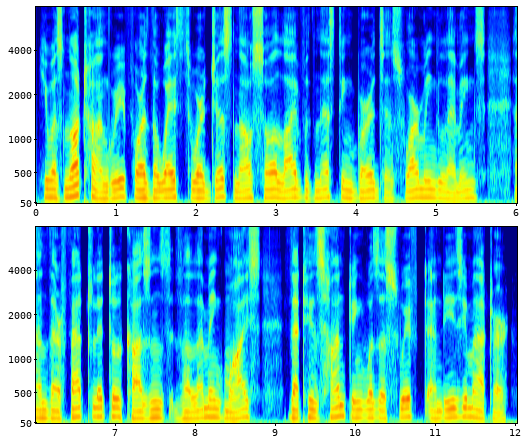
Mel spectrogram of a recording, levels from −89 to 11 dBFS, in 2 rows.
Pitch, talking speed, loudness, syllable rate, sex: 120 Hz, 175 wpm, -19 LUFS, 4.4 syllables/s, male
